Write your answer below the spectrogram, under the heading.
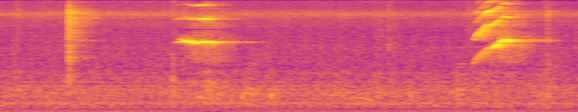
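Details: Talking Javan myna (jalak kebo) mimicking speech and coughing: a sharp click, then a clear whistled note, and later a buzzy, upward-sweeping whistle, separated by quiet pauses.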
